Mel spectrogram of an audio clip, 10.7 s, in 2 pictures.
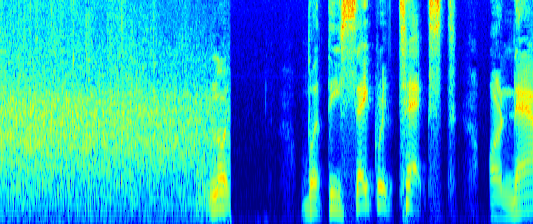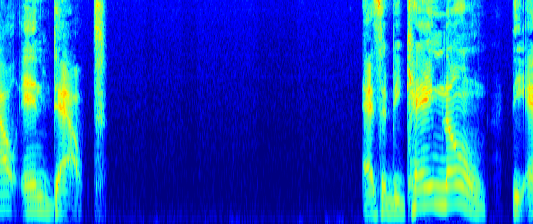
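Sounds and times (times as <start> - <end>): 
crowd applauding: 0.0 - 2.3
speech: 2.0 - 2.3, 3.0 - 6.4, 9.0 - 10.6.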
